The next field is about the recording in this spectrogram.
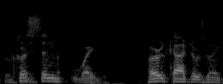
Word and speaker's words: Kristen: Like, but yeah, she's like, Kirsten Wiig is like the one who sort of thinks she has it more together. How do you pronounce that? – It's Kristen.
